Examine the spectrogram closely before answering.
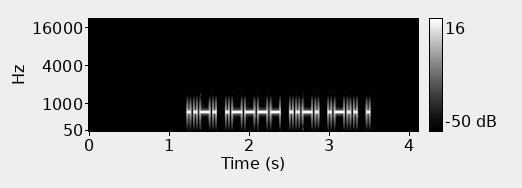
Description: Morse code, heard as a keyed tone, about 30 wpm, 700 Hz. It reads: F1FLE
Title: DXCC-100 Call Signs - 5 Characters - Repeated 2x - 30wpm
